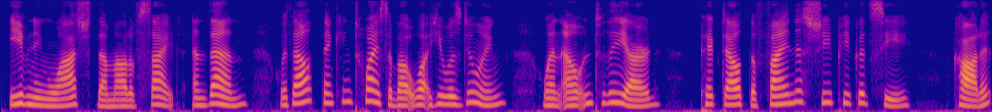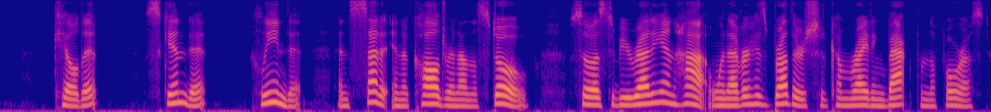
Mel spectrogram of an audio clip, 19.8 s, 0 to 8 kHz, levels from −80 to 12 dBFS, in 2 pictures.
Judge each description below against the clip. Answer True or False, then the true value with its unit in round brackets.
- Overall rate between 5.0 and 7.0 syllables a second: True (5.2 syllables/s)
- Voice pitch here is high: True (205 Hz)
